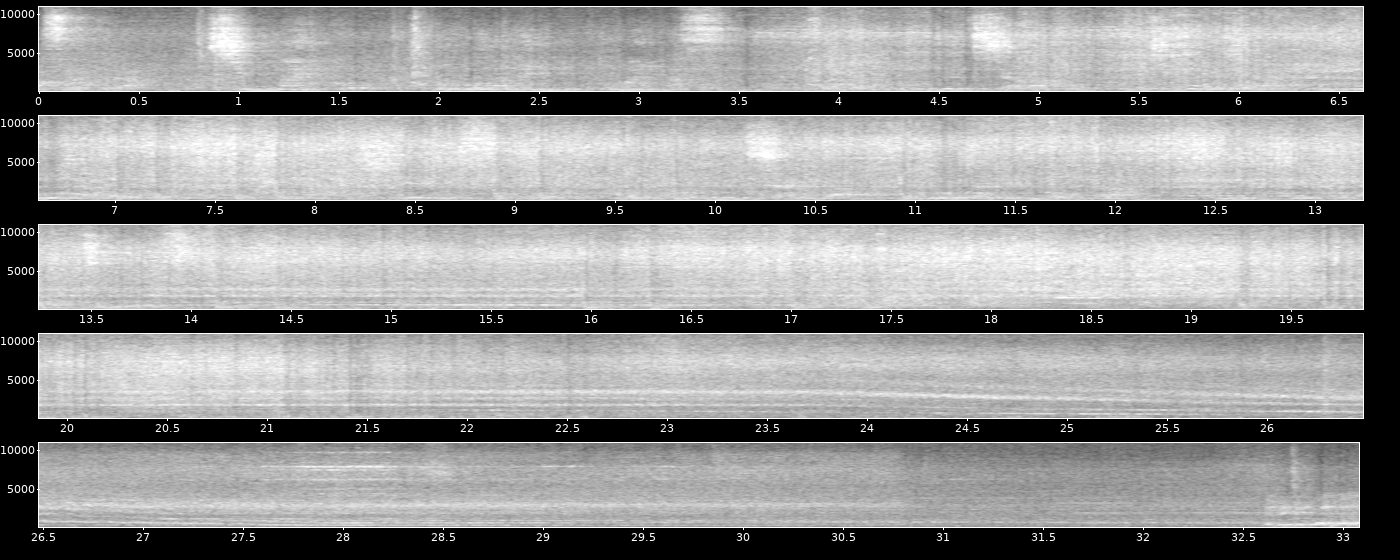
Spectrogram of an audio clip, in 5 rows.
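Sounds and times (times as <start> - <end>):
train wheels clattering over rails: 3.8 - 23.4.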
